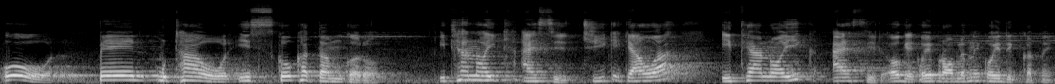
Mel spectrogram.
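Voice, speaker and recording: A man's voice: a little high, animated, mellow, roomy sound, a little hiss or hum. A young male chemistry teacher lecturing online, drilling and playfully scolding his students as he talks them through each step. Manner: teasing, scolding, quick drills.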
